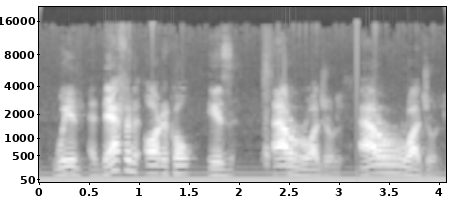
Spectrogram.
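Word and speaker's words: الرجل: Rajul with a definite article is ar-rajul, ar-rajul. We've skipped pronouncing the lam or the L sound in ar-rajul. We did not say al-rajul, we said ar-rajul.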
